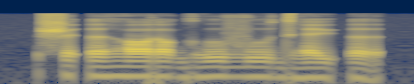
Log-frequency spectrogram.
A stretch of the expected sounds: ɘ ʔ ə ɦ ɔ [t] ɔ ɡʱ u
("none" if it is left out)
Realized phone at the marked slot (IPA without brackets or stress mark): ɾ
